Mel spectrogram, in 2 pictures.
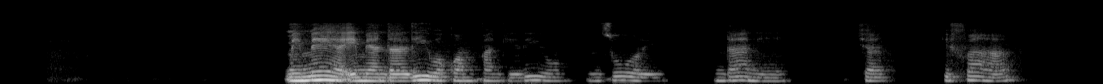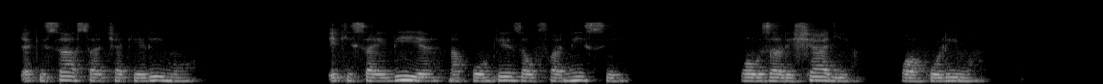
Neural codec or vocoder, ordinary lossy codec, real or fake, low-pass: none; Opus, 32 kbps; real; 7.2 kHz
